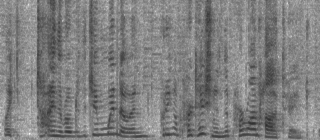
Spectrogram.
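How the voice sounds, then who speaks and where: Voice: sits high, animated, fast. A speaker taking part in a group video game fan dub, switching between casual talk and read dialogue. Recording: music playing behind the voice. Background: game music.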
